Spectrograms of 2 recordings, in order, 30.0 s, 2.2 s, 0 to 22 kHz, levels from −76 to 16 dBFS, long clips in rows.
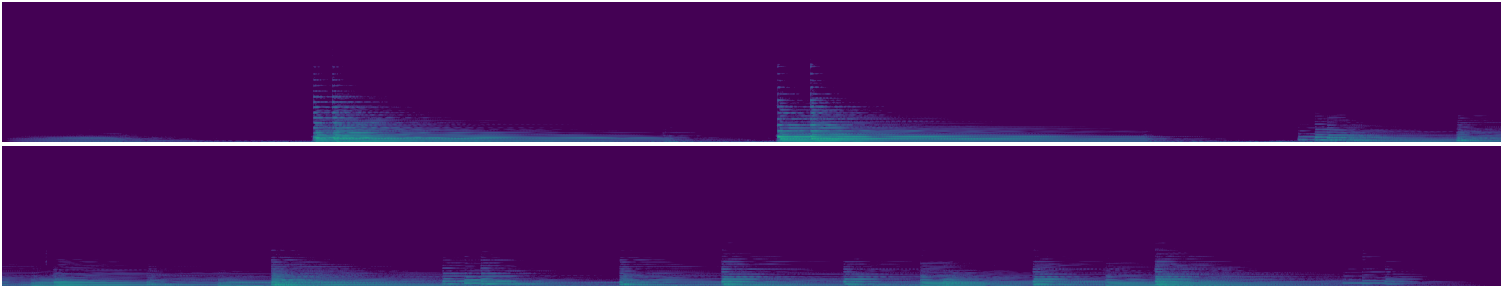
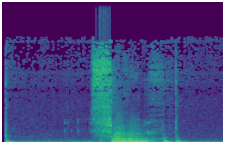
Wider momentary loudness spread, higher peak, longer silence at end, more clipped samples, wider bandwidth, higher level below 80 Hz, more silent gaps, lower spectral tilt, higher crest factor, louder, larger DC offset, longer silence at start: about the same, 22 LU vs 24 LU; second, -12 dBFS vs 0 dBFS; first, 0.75 s vs 0 s; second, under 0.1% vs 0.1%; second, 12.5 kHz vs over 20 kHz; second, -54 dBFS vs -20 dBFS; neither; first, -6.5 dB/octave vs -4.5 dB/octave; first, 26 dB vs 10 dB; second, -36 LUFS vs -9 LUFS; neither; first, 0.2 s vs 0 s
